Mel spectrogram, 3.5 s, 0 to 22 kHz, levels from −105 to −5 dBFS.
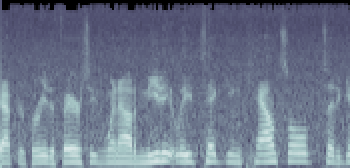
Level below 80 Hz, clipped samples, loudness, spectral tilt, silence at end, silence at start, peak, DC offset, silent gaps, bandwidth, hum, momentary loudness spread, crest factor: -60 dBFS; under 0.1%; -23 LUFS; -6 dB/octave; 0 s; 0 s; -6 dBFS; under 0.1%; none; 19 kHz; none; 6 LU; 18 dB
